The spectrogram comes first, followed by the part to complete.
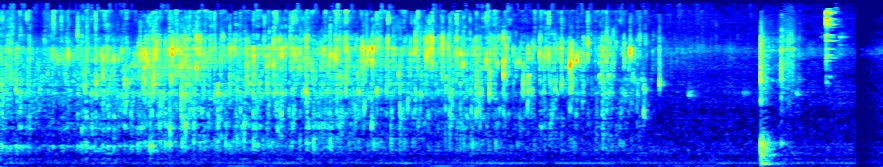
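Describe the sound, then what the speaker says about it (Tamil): Water is drained from soaked rice while making vegetable biryani in a kitchen. It pours and rushes in a steady, close stream for several seconds, ending with a couple of light clinks. "நம்ம ஊற வச்சுருக்க அரிசியில் இருக்க தண்ணியை வந்து நல்லா களைஞ்சிட்டு தண்ணியை வந்து வடிச்சிருங்க"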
